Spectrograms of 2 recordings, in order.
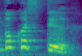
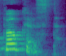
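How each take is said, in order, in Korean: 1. 마지막 -ed는 목소리를 세게, 강하게 냅니다. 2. 마지막 -ed는 부드러운 바람 소리예요. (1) "너무 세게 focused 이렇게 목소리 내지 마시고" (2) "바람처럼"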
